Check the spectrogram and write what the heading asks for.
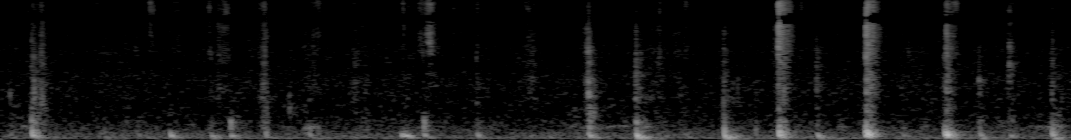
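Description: Faint, irregular soft taps and thumps of fingers pressing air-dry clay into a mould on a tabletop, about two a second, loudest around six seconds in.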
